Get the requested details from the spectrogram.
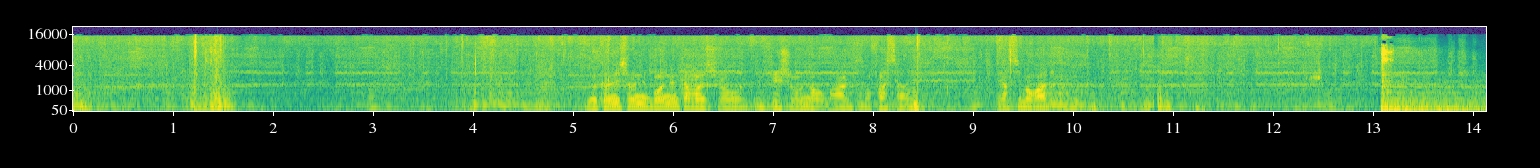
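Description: Hornets buzz around a nest.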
